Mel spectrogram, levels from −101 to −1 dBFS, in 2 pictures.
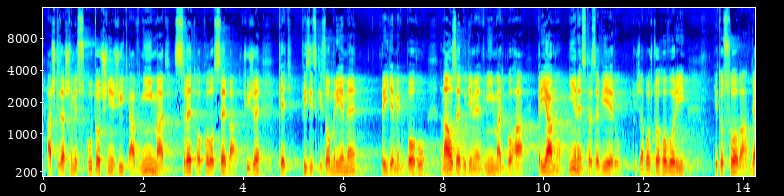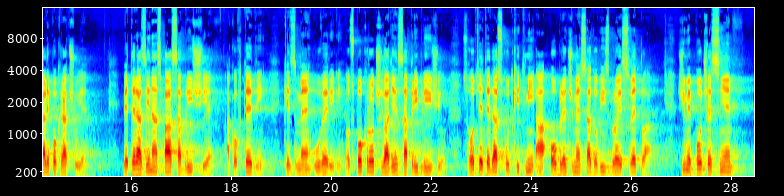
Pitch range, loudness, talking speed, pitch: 90-110 Hz, -20 LUFS, 130 wpm, 100 Hz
